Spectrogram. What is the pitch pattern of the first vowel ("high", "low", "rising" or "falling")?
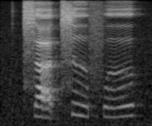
low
